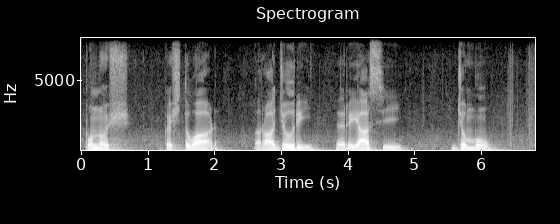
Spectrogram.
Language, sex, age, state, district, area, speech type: Kashmiri, male, 30-45, Jammu and Kashmir, Anantnag, rural, spontaneous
